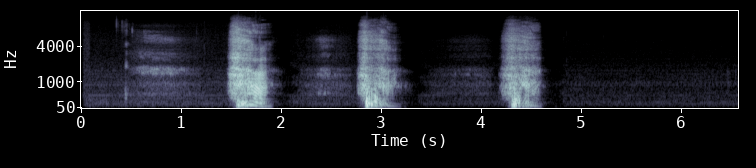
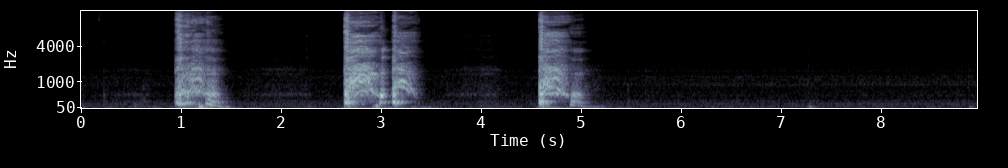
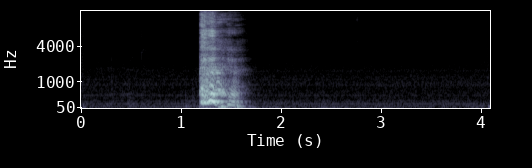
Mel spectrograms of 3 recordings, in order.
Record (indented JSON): {
  "exhalation_length": "6.6 s",
  "exhalation_amplitude": 32768,
  "exhalation_signal_mean_std_ratio": 0.29,
  "three_cough_length": "9.0 s",
  "three_cough_amplitude": 14179,
  "three_cough_signal_mean_std_ratio": 0.32,
  "cough_length": "4.1 s",
  "cough_amplitude": 15133,
  "cough_signal_mean_std_ratio": 0.22,
  "survey_phase": "alpha (2021-03-01 to 2021-08-12)",
  "age": "65+",
  "gender": "Male",
  "wearing_mask": "No",
  "symptom_none": true,
  "smoker_status": "Never smoked",
  "respiratory_condition_asthma": false,
  "respiratory_condition_other": false,
  "recruitment_source": "REACT",
  "submission_delay": "1 day",
  "covid_test_result": "Negative",
  "covid_test_method": "RT-qPCR"
}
